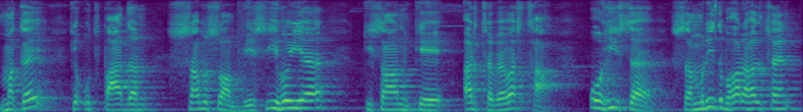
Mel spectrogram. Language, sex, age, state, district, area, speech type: Maithili, male, 45-60, Bihar, Saharsa, rural, spontaneous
